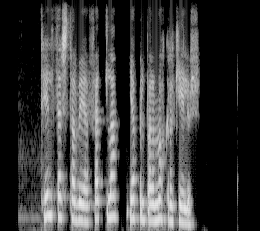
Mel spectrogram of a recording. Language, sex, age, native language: Icelandic, female, 20-29, Icelandic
